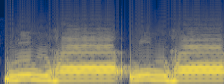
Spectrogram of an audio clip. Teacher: nun sukun bertemu dengan H berarti ini adalah salah satu dari huruf ee halq maka dia adalah izhar halq dibaca terang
